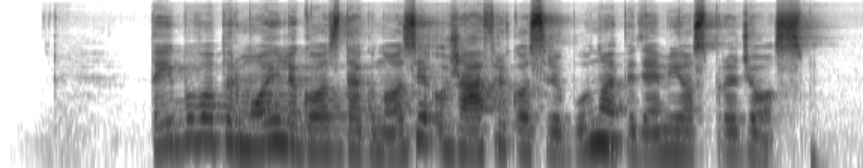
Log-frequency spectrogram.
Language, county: Lithuanian, Marijampolė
